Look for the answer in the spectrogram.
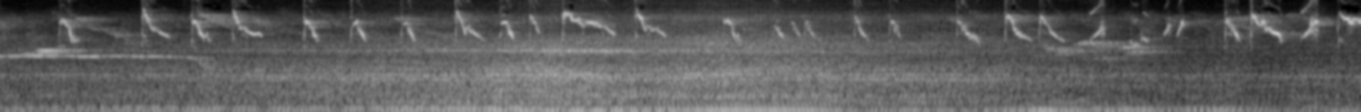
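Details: Oriental white-eye, young, giving a lively 'tembakan' song of quick, high, sharply falling chirps strung together in long runs, over a faint low hum.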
